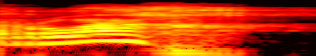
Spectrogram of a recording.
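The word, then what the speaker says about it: רוּחַ: Se pronuncia roaj. Por ejemplo, cuando hablamos del Espíritu Santo, el Espíritu Santo es roaj, el cadosh.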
